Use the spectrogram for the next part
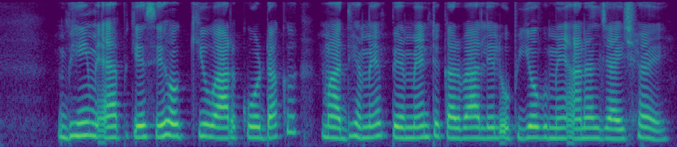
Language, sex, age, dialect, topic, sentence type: Maithili, female, 18-24, Bajjika, banking, statement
